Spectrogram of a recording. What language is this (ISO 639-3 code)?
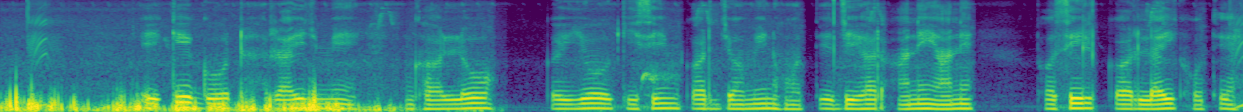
hne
